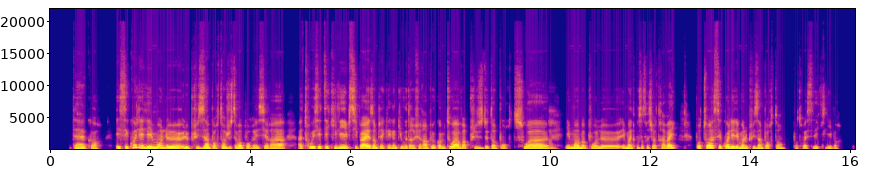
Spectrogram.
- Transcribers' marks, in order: stressed: "important"
- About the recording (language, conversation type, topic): French, podcast, Comment trouves-tu ton équilibre entre le travail et la vie personnelle ?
